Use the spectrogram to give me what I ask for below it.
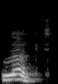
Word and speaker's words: looked: Entonces, cuando tú quieres pronunciar esa ed, debes emitir un sonido de T. Vamos a mirar, en este caso, cómo suena. looked, Looked, looked, looked.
